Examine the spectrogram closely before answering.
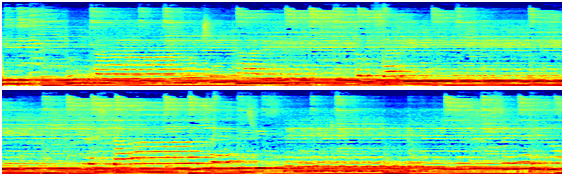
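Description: A woman singing into a handheld microphone over instrumental accompaniment with long, sustained bass notes.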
